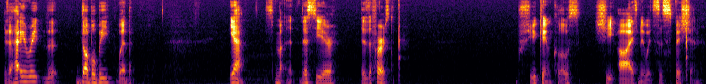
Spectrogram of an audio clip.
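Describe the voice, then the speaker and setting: A man's voice: fairly low pitch, animated, takes it slowly, long pauses, pushed and bright, a little hiss or hum. A man hosting a let's play, chatting casually and reading the game's text aloud. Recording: music behind the voice. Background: game's guitar music.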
